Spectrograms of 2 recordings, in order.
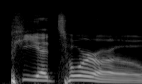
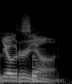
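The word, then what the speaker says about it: Petr Yan: UFC 323 with Marab and Pietro or whatever. How many syllables? How's that the name you're messing up here? You put extra syllables. Piotr Jan.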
